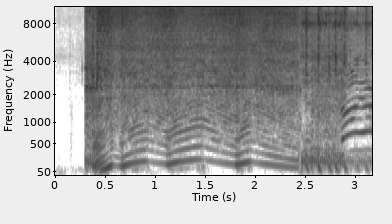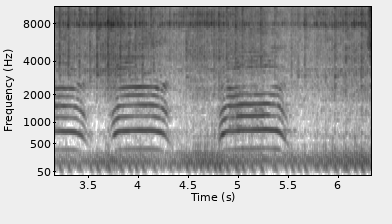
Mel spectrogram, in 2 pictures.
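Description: A chainsaw drones loudly and steadily as a colleague cuts wood a little way off during a forestry accident-rescue exercise; its rough engine buzz fills the whole clip while a man shouts several drawn-out calls to him over the noise.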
